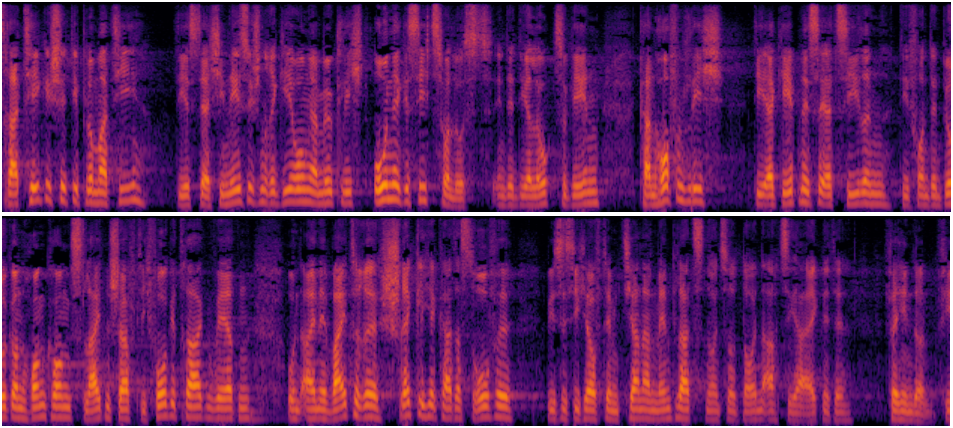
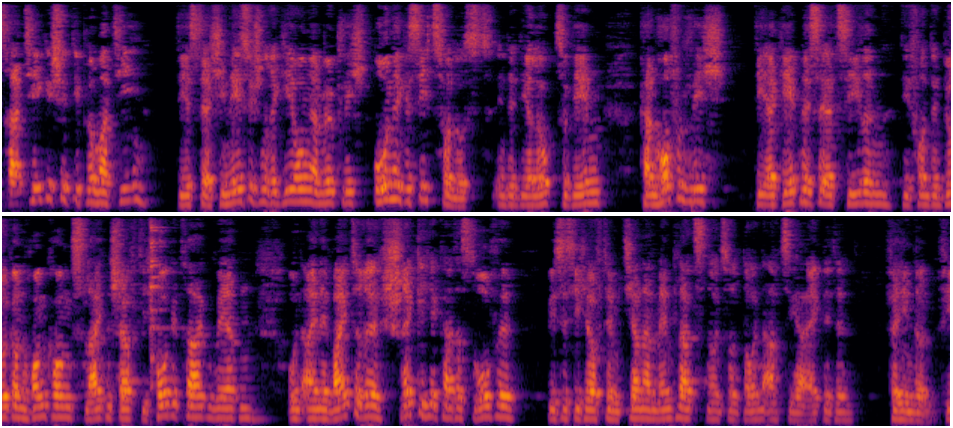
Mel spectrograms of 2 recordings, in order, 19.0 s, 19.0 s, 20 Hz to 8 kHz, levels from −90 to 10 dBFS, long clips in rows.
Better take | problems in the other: first | noise reduction (classical method WPE with log-MMSE)

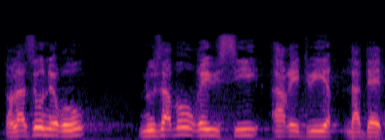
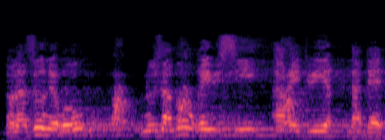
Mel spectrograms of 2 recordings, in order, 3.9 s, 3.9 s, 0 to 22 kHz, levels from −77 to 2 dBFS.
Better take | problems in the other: first | noise reduction (neural separator model SepFormer DNS4)

